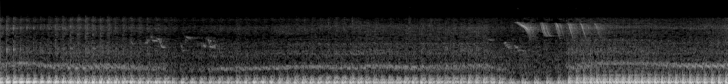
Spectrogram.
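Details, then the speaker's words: Royal Enfield Meteor 350 after removing and cleaning rear brake pads, ridden at low speed; single-cylinder thump with no brake squeal when slowing, rear brake quiet for now, unsure if fix will last at higher speed. "Hello दोस्तों अभी के लिए वह आवाज तो नहीं आ रही है"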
